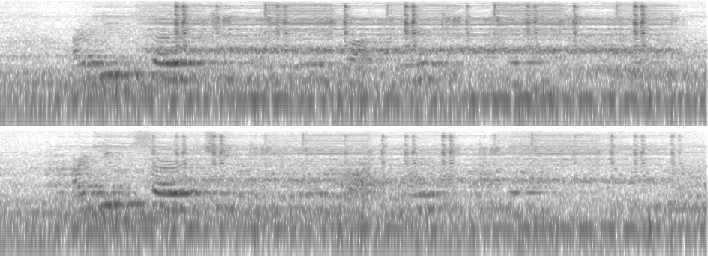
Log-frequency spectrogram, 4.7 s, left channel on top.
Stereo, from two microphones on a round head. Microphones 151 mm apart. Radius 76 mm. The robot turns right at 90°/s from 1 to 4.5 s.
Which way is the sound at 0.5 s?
125° right.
